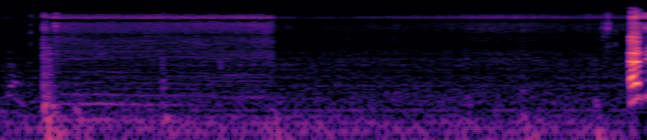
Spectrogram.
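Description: A car's power window winds down with a steady electric motor whine that starts just after a click, runs for about two seconds, then cuts off, leaving faint cabin noise and a sharp bump at the end.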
